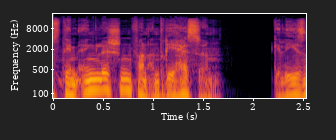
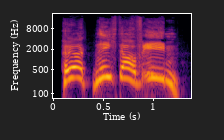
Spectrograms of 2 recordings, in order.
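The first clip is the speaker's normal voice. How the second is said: high, loud desperate cry; called out; 5 dB louder than usual. Acted. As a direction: shout the warning to the others, pitched high. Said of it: "rief das Rothaarige". (hoher, lauter, verzweifelter Ruf)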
